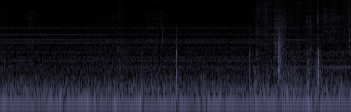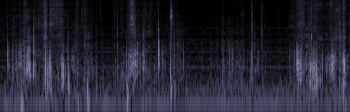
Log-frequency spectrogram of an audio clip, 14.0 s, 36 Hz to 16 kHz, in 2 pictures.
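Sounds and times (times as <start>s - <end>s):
faint steady hum: 0.0s - 14.0s
tools scraping and clicking: 6.2s - 14.0s.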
